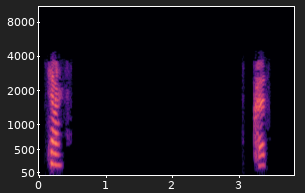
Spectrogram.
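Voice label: police dispatch, Scottsdale PD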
